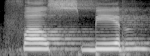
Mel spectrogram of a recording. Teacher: Shad punya sifat yang tidak memiliki lawan namanya shofir artinya berdesis seperti Suara angsa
